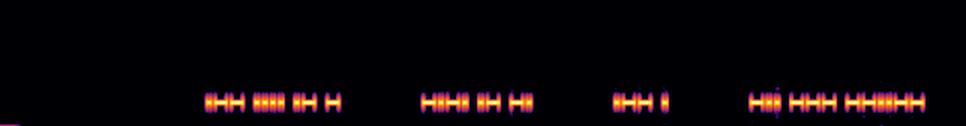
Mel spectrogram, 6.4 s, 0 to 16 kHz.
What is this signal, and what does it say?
Morse code, heard as a keyed tone, about 42 wpm, 690 Hz. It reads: WHAT CAN WE DO,
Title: 3x Word-Spacing - Sentences from Top 100 Words - 45wpm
